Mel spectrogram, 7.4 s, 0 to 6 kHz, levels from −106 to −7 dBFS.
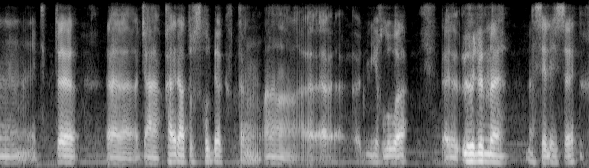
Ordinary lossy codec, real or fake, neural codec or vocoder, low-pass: Opus, 64 kbps; fake; codec, 24 kHz, 3 kbps, HILCodec; 5.4 kHz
